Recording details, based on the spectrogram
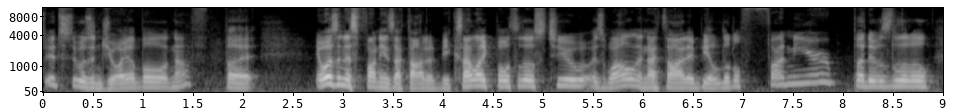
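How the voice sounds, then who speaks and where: Easygoing young guy cohosting a podcast, bit high voice, rambly, laughs a lot. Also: lively intonation, fairly quick, a little mellow. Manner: easygoing, laughs often, many fillers. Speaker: podcast co-host. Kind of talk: casual chat.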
